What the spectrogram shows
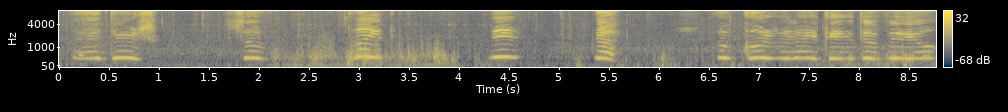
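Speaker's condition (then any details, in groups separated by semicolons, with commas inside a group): Cerebral palsy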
